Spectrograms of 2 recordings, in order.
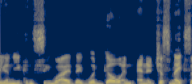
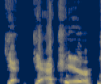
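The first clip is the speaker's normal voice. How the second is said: slow high demand; 11 semitones higher, slower than usual. Retold or imitated. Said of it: "he's like".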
